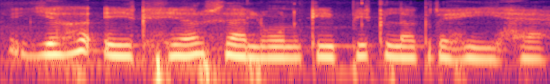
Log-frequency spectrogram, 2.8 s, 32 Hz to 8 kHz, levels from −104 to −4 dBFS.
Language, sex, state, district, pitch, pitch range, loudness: Hindi, female, Chandigarh, Chandigarh, 200 Hz, 185-215 Hz, -16 LUFS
